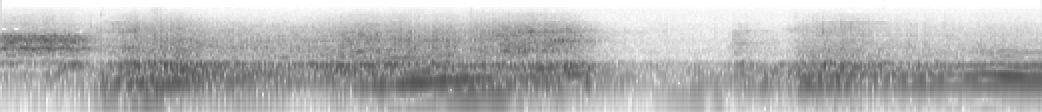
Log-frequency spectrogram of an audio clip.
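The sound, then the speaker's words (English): A supercharged motor on high-grade fuel revs loudly in a steady, rumbling roar with swelling harmonic tones. It dips briefly around midway, then climbs back to full power. “Wow, there's a motor that's supercharged. Got super fuel in it, that's why.”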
